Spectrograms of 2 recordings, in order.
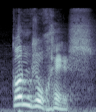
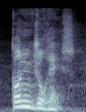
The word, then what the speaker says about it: cónyuges: del matrimonio son , . Son cónyuges. Mucha gente se equivoca y dice . Esto seguramente ocurre por influencia de “yugo”, pero lo correcto es .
